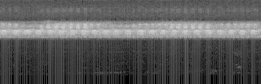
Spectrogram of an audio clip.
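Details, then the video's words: Grass insects calling at night in summer, recorded in August: continuous high-pitched pulsing chorus, chirps repeating roughly twice a second with a faint higher shimmer above, nothing else audible. "풀벌레 소리 가득한 밤"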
